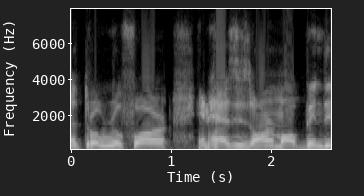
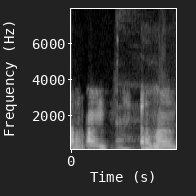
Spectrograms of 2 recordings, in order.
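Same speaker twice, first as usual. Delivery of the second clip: put-on hacking, coughing voice. Retelling how a man answered while still hacking: imitating someone still hacking. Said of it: "still hacking a little bit and".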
